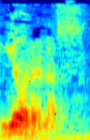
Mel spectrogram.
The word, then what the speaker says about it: Uranus: The same with the Greek Uranus, which we call, we pronounce it Uranus.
